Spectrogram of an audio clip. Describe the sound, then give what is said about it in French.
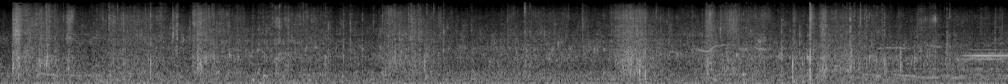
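Steady trickling and rushing of a small forest stream that someone is walking through step by step. The water noise is continuous and fairly loud, with a few brief louder bursts along the way. “Ce petit cours d'eau.”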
